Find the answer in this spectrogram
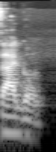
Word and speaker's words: wagon: Un wagon, it's pronounced just like a V. Un wagon.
